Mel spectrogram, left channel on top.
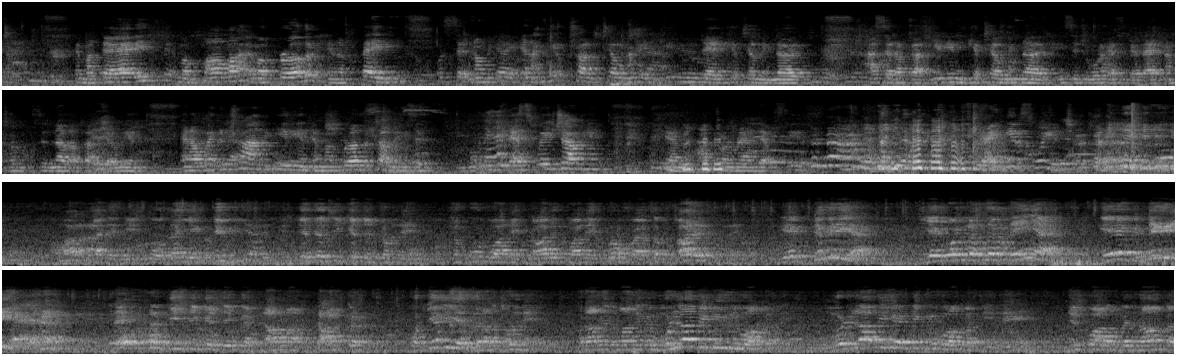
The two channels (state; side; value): different; both; correlation 0.00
